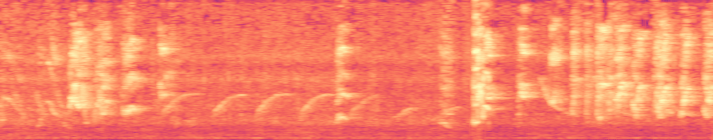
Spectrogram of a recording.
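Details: Morning chirping of green and blue lovebirds: a busy stream of shrill chirps, including a run of rising-then-falling arched whistles, mixed with rapid harsh twittering notes, over a low constant hum.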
